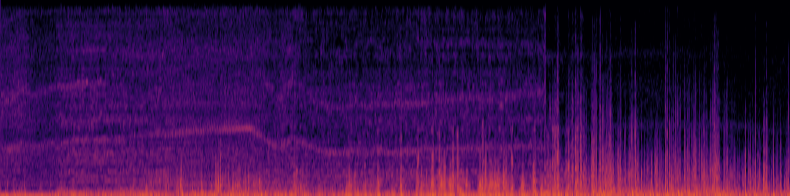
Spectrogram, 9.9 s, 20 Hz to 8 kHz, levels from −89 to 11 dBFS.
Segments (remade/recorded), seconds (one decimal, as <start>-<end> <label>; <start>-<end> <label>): 0.0-0.7 recorded; 0.7-2.1 remade; 2.1-3.3 recorded; 3.3-7.3 remade; 7.3-9.9 recorded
